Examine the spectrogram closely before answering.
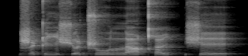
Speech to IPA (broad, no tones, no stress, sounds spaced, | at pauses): ʐ ɘ ʈ i ʃ ø ɖ͡ʐ o lː a qʰ i | ʃ e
